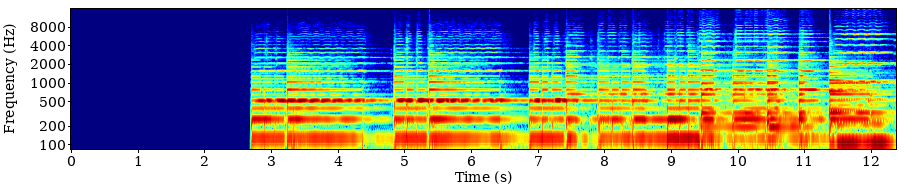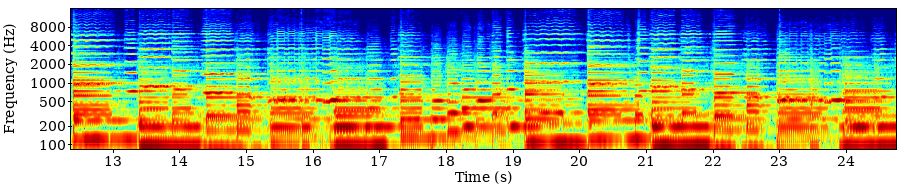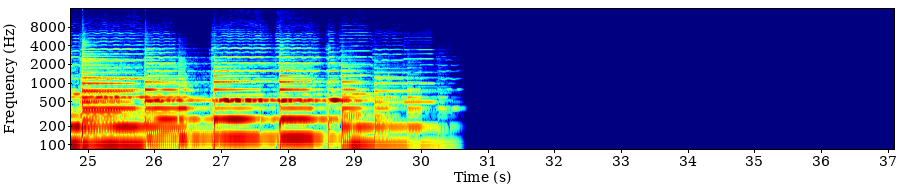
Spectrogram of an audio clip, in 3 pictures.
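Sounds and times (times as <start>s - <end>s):
guitar, violin and cello trio playing a wedding march: 2.8s - 30.6s.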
